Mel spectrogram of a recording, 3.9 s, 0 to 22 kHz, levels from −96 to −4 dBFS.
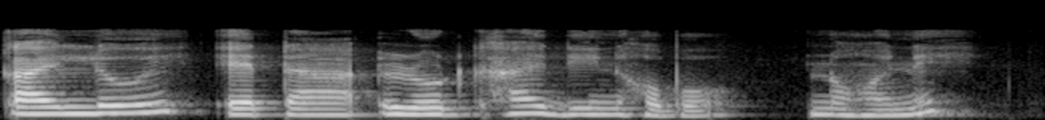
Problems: none marked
